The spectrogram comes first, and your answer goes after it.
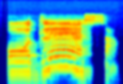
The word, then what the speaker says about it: Одеса: зустрічається Одеса кличемо слово Одеса Одеса випаде наголос на другий склад молодці дивимося слово назви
